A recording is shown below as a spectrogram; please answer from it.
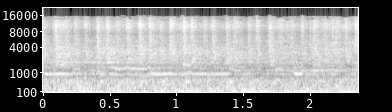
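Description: A Sasak gendang beleq ensemble playing: many pairs of hand cymbals clashing in a rapid, dense pattern over the low beat of large barrel drums.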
